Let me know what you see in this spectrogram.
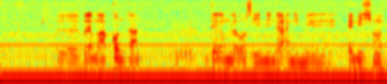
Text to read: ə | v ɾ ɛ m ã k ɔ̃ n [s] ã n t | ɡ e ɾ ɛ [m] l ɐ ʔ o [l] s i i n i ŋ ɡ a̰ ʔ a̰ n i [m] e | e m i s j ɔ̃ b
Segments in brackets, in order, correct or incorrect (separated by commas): incorrect, correct, incorrect, correct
